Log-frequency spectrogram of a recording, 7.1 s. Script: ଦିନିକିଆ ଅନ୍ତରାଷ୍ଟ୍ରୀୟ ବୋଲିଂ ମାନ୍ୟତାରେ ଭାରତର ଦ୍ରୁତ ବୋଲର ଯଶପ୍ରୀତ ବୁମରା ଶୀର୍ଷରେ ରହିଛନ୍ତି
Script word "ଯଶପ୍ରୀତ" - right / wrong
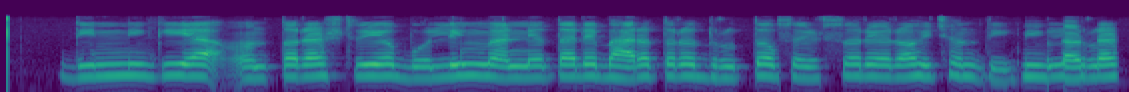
wrong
